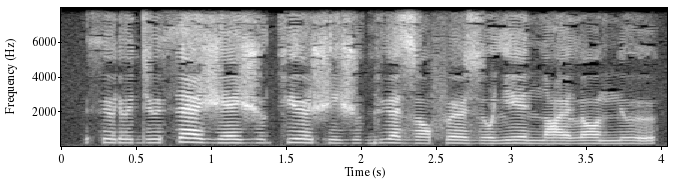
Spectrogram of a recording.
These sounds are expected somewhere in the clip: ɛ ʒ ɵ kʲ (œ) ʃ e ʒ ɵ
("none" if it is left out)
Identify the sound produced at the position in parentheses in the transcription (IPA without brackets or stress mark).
œ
